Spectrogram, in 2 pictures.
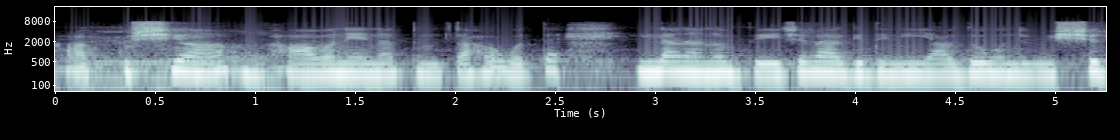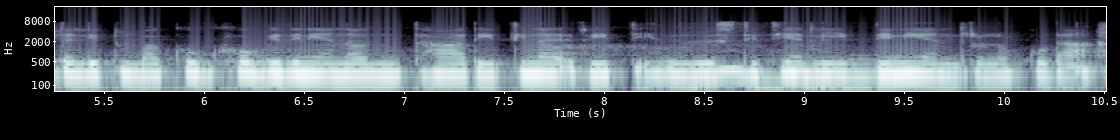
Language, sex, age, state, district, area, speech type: Kannada, female, 30-45, Karnataka, Hassan, rural, spontaneous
